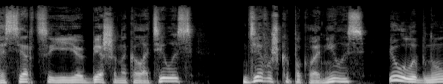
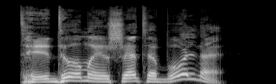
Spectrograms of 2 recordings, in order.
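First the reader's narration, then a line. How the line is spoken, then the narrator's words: Loud laughter. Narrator (Russian): Котис расхохотался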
